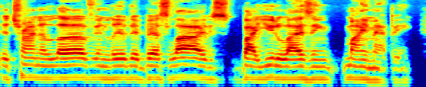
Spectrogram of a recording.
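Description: A man with a Californian accent, medium in pitch, at a fairly quick pace over a quiet background. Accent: Californian American English. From Los Angeles, Pacoima. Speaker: former pro football player and mind mapping coach. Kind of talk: interview.

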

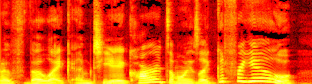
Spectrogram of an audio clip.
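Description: A woman with a Chicago accent speaks at a medium pitch and a fairly quick pace in an animated tone. The recording is very clean, with a silent background. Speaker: podcast co-host. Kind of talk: casual chat.

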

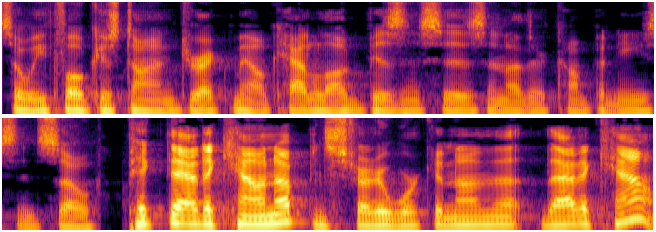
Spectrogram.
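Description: The speaker talks at a very fast pace with hardly any pauses, in an American accent. Loudness swings widely throughout. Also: man, medium pitch for a man. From Southern California. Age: 60s. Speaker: podcast host. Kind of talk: casual interview. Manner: laughs often.

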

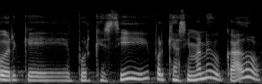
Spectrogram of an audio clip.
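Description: A woman speaks at a moderate pace in a medium pitch. Her voice is somewhat breathy with a dark, mellow tone. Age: 30s. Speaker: podcaster. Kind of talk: casual chat. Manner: halting.

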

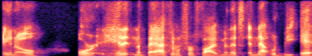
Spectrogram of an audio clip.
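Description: A somewhat breathy man with an American accent, medium pitch, ordinary pitch variation and a fairly quick pace, in a dry, close sound with no echo over a quiet background. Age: 30s. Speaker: podcast host. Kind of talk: casual chat.

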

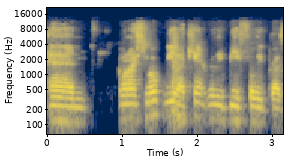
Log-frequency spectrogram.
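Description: Speaking at a moderate pace, a man with a New York accent has a dark, mellow tone. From New York, Uptown Manhattan. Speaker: clothing designer. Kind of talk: casual chat.

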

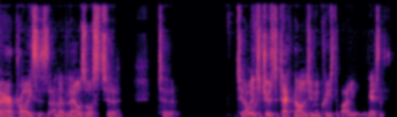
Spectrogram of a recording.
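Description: In a Dublin accent, a man speaks at a fairly quick pace and a medium pitch, somewhat breathy. His intonation is fairly even, and the recording is very clean with a silent background. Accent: Dublin Irish. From Ireland, Dublin. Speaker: tech startup founder and CEO. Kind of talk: interview.

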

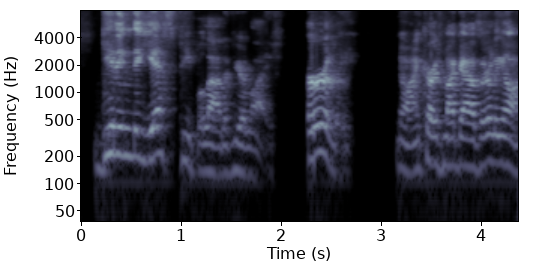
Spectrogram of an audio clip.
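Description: A man speaks with an American accent and lively intonation. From Texas, small town. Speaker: author and mental performance coach. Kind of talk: interview. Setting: podcast or radio show.

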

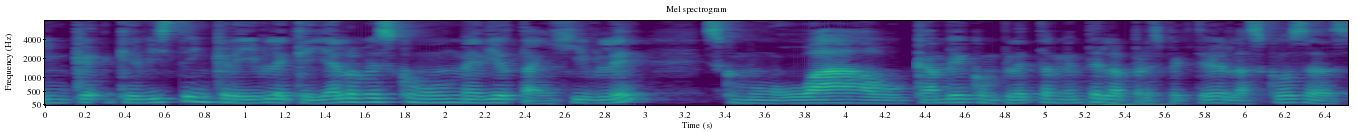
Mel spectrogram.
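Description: This is a man with medium pitch and an unremarkable speaking voice. He talks at a moderate pace. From Mexico. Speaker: fashion photographer. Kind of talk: casual chat. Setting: studio.

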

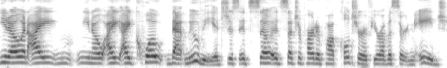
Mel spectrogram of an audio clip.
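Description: A woman's normal speaking voice, fairly high in pitch, at a fairly quick pace with ordinary pitch variation. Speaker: film podcaster. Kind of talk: casual chat.

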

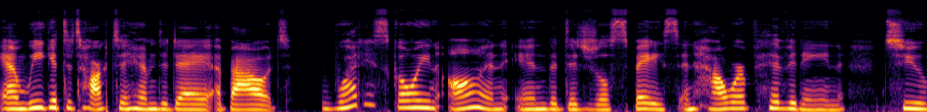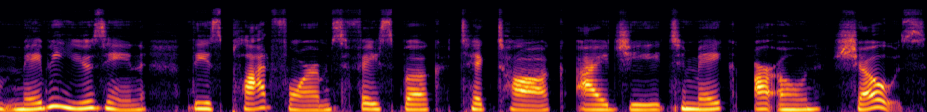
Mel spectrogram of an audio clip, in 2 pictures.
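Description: A woman with an American accent speaks very slowly at a medium pitch, her intonation fairly even and the sound dry and close with no echo. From Orange County, California. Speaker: podcast host. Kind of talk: casual interview chat. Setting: studio.

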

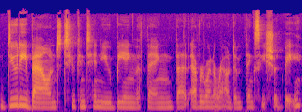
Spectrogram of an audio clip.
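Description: On a very clean recording with a silent background, a woman with an American accent speaks at a medium pitch with fairly even intonation. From Oregon. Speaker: young adult fantasy author. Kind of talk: interview.

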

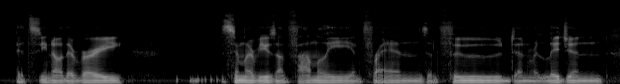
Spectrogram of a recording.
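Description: With a Dublin accent, a man speaks in a very deep, low pitch and fairly even intonation over a very clean recording with a silent background. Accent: Irish (Dublin). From Dublin, Ireland. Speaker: bartender. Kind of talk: interview conversation.

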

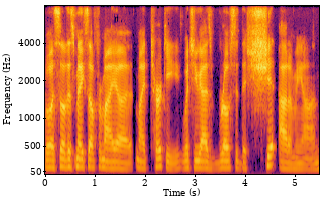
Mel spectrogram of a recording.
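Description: With a quiet background, a man with an American accent speaks in a plain, everyday voice at medium pitch and a moderate pace, with ordinary pitch variation and hardly any pauses. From Michigan. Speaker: podcast guest, sports fan. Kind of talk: casual chat. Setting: video call.

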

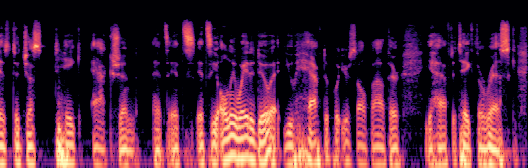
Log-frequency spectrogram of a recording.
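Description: A man's very deep, low voice with vocal fry and ordinary pitch variation, at a fairly slow pace. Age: 50s. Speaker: author and keynote speaker. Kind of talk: interview.

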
